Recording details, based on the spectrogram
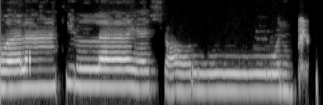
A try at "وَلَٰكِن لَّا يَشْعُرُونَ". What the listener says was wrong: يشعرون، حاول أن تأتي بصفة التفشي في الشين. يشعرون.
